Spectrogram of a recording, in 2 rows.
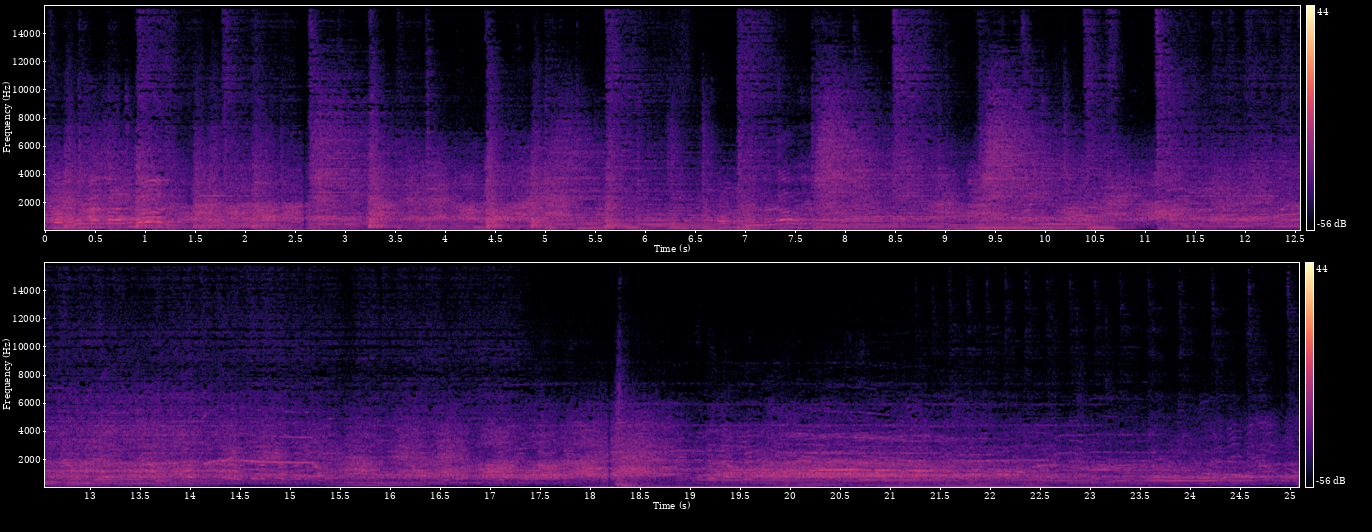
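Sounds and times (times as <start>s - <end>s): live amplified band music: 0.0s - 17.2s, 18.3s - 25.0s
crowd cheering and whooping: 8.7s - 25.0s.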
